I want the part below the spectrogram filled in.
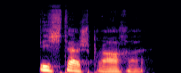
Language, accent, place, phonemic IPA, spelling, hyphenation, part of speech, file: German, Germany, Berlin, /ˈdɪçtɐˌʃpʁaːxə/, Dichtersprache, Dich‧ter‧spra‧che, noun, De-Dichtersprache.ogg
- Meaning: poetic language, poetic diction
